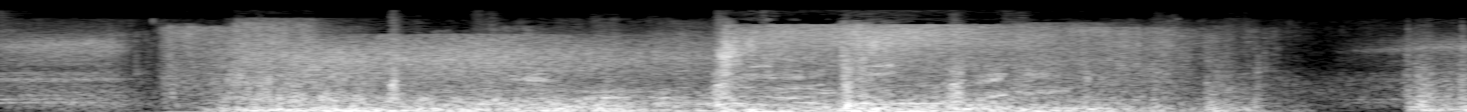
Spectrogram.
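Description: A sword swings and strikes with a sharp whoosh.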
